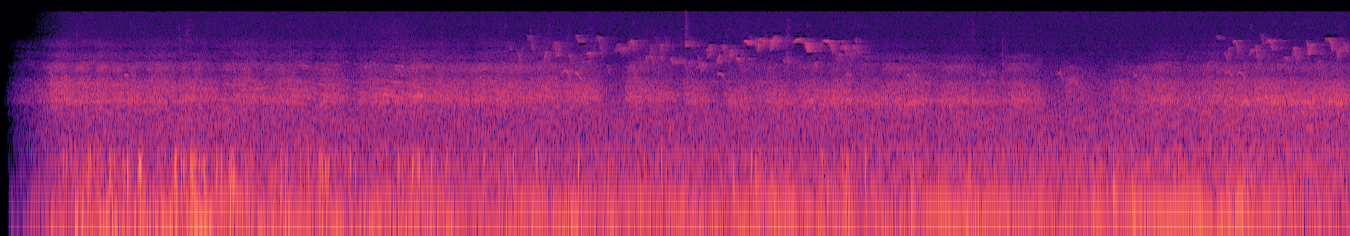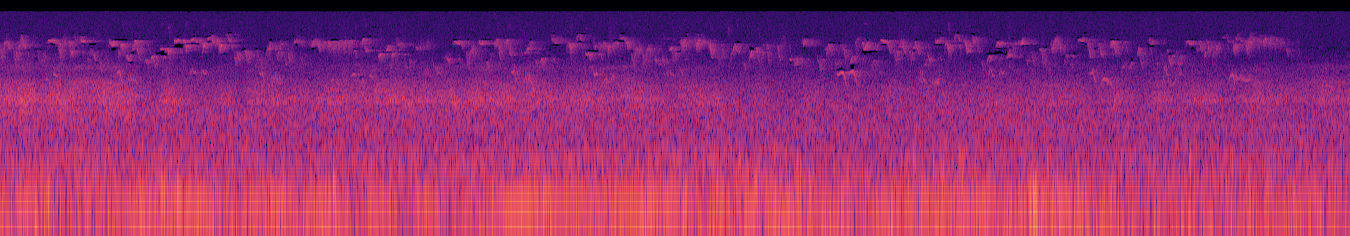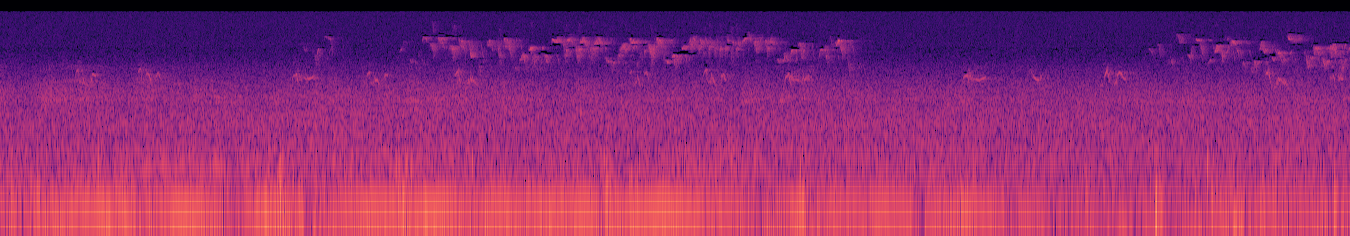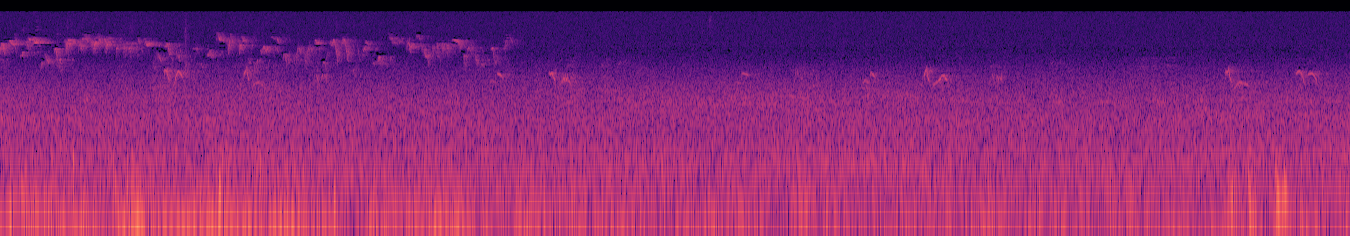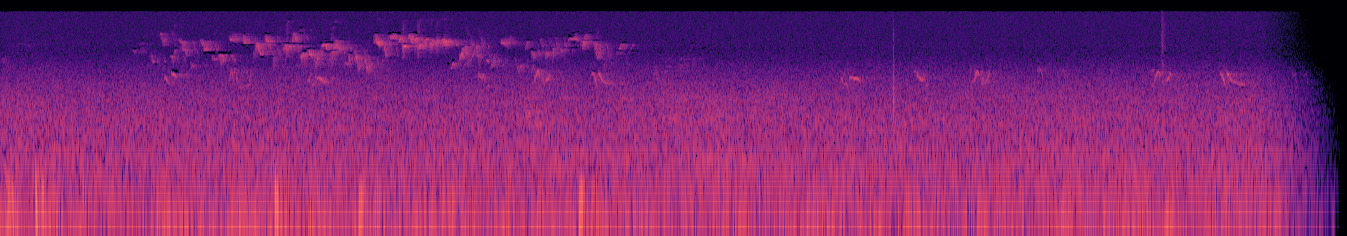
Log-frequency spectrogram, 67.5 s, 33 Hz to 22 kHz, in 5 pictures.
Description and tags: Songbirds and Crows 2
birds, crows, field-recording, morning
